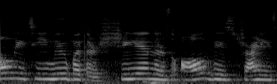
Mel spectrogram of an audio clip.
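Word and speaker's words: Shein: only teu but there's Shen there's all of these Chinese popups that are unfortunately doing what Etsy does was but cheaper is that how you say it sheen sheen yes ah okay yeah the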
